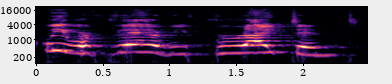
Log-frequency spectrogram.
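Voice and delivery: high, slow, loud frightened voices; hammed-up fear; mock frightened. Rescued pair speak.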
